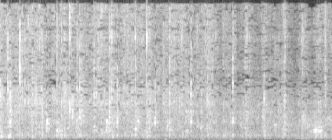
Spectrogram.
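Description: Audience applauding steadily, many hands clapping together.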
